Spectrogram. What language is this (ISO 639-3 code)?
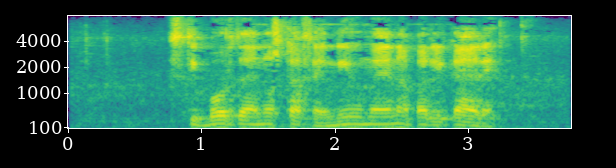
ell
